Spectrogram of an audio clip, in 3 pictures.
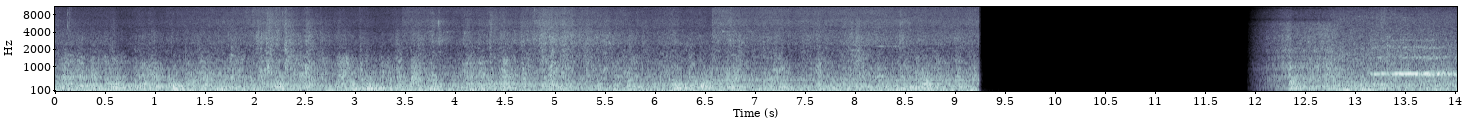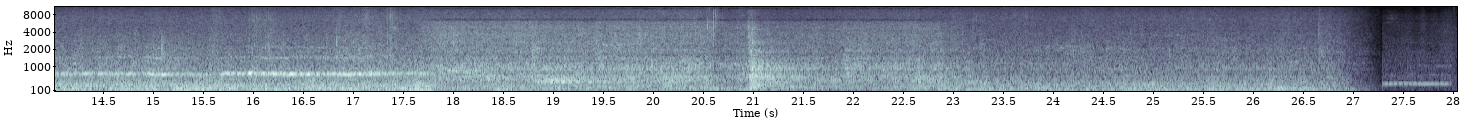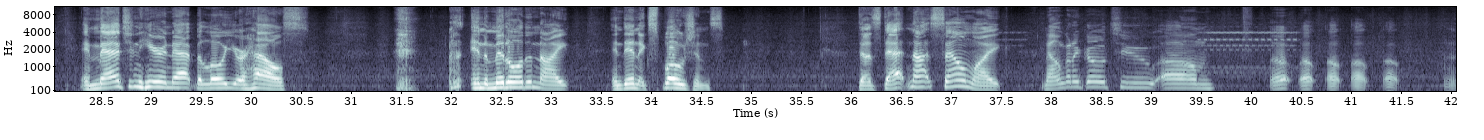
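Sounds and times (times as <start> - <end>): steady noisy roar: 0.0 - 9.2, 12.1 - 27.3
faint tone: 27.3 - 28.0, 37.2 - 37.9, 39.4 - 40.7.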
